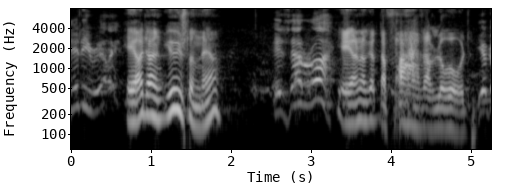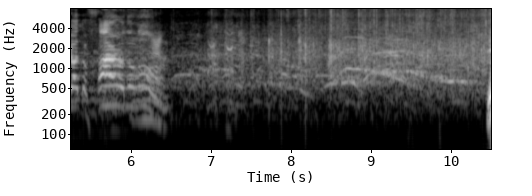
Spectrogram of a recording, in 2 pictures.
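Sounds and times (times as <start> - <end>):
speech: 0.7 - 2.0, 2.7 - 6.6
audience clapping: 6.4 - 10.4.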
